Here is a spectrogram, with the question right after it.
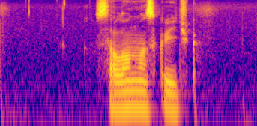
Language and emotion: Russian, neutral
